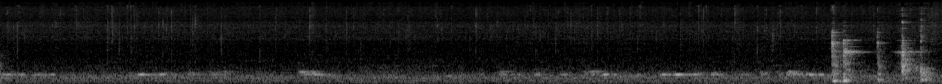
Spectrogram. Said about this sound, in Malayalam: ഇനി നല്ലതുപോലെ ഇളക്കി മിക്സ് ചെയ്തെടുക്കാം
